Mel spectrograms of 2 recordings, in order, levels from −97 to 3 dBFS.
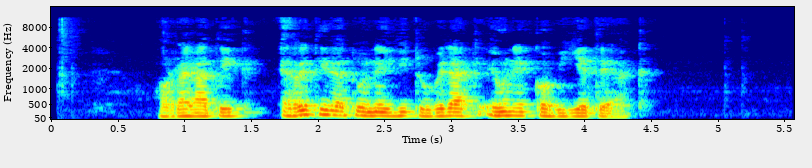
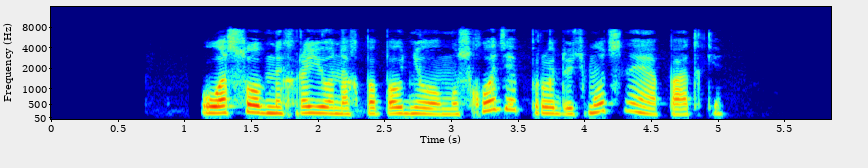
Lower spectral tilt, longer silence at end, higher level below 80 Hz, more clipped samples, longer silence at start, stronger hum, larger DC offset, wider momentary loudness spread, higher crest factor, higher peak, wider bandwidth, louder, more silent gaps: first, -10 dB/octave vs -7 dB/octave; first, 1.15 s vs 0.8 s; first, -52 dBFS vs -70 dBFS; neither; second, 0.8 s vs 1.15 s; neither; neither; about the same, 9 LU vs 8 LU; about the same, 18 dB vs 20 dB; about the same, -6 dBFS vs -6 dBFS; first, 10.5 kHz vs 7.8 kHz; about the same, -22 LUFS vs -24 LUFS; neither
